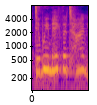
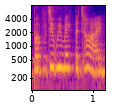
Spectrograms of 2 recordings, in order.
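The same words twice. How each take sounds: First: High-pitched anxious question, retold; retold panic. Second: Louder, high-pitched anxious insistence; insistent retold panic. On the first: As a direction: ask nervously, pitch lifted, re-enacting the worry. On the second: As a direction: press the question urgently, high and loud. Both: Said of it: "I was panicking that we weren't gonna make the time".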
